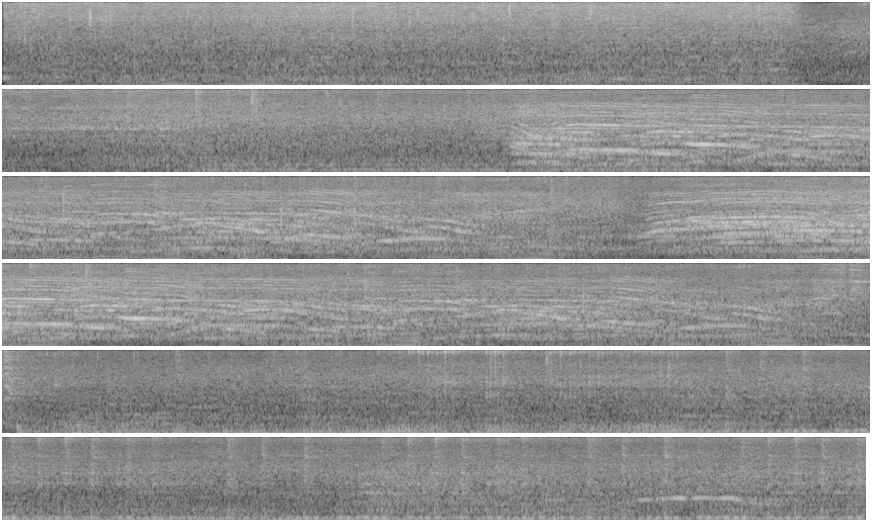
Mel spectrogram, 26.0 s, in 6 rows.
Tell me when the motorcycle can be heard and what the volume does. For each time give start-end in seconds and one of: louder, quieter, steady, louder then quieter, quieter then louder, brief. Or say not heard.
0.2-25.9 louder.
